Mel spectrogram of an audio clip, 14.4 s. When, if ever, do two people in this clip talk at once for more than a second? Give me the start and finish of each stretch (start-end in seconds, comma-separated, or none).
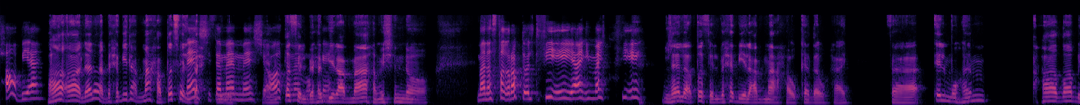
2.5-4.5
